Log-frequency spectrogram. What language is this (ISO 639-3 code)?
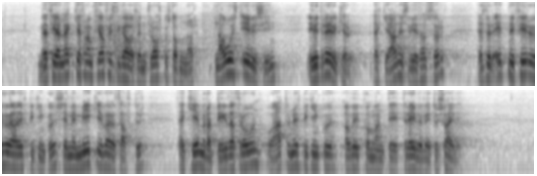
isl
